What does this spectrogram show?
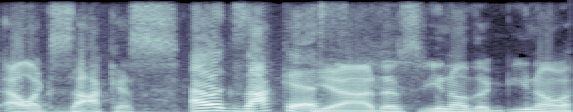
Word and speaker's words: Alexakis: I think that's pronounced Alexakis. Alexakis.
